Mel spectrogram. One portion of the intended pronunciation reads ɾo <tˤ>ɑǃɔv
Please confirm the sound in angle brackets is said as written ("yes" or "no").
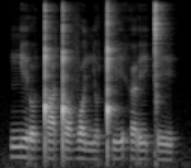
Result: no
